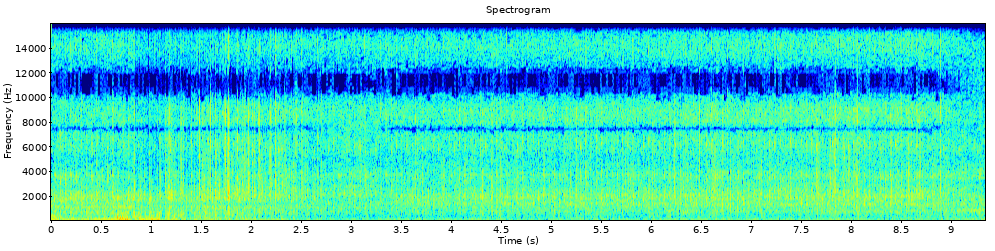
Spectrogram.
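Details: Engine after custom fabricated belt tensioner repair, tensioner now pointing down with nylock nut and belt on, just started before warm-up; brief startup thump then low even rumble at steady idle, everything working perfect.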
